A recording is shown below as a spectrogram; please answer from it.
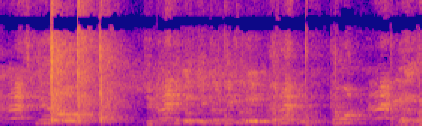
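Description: Indistinct talking with no clear words, and a sharp tap about half a second in.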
